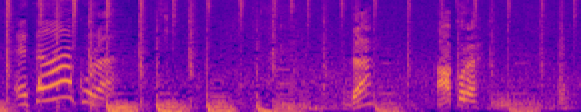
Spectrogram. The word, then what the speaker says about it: Acura: лап и между прочим ударение по идее должно делаться на втором слоге acura потому что аку во многих языках означает точность аккуратность в общем даже посмотри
